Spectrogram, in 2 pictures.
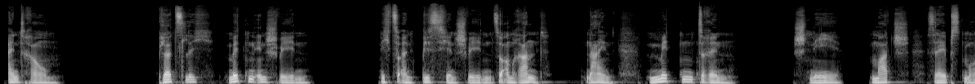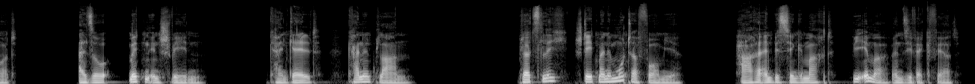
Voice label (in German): Schauspiel Neutral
